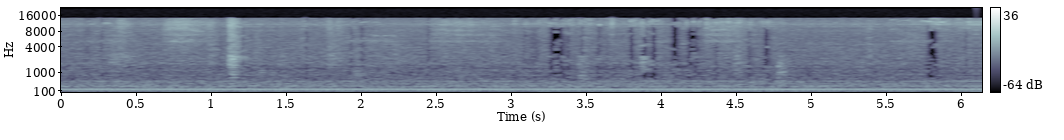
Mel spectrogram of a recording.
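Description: A steady low hum over a faint even hiss, unchanging throughout.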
